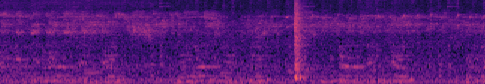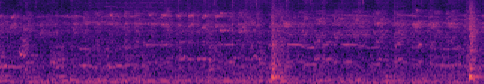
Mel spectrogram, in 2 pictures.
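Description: Background music with low notes that step from one pitch to the next, broken by a sharp click about four seconds in and another about ten seconds in.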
